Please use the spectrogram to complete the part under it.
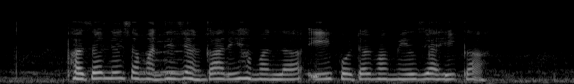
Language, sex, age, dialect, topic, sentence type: Chhattisgarhi, female, 31-35, Western/Budati/Khatahi, agriculture, question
